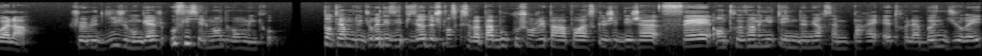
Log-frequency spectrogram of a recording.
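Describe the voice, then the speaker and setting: With ordinary pitch variation and a medium pitch, a woman talks in an unremarkable speaking voice. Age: 30s. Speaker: podcast host. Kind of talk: solo podcast monologue.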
